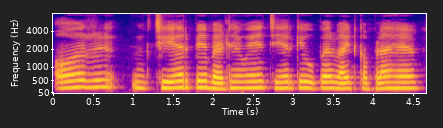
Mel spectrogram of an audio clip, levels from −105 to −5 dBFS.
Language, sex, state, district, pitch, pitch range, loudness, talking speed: Hindi, female, Jharkhand, Ranchi, 225 Hz, 220-240 Hz, -15 LUFS, 140 wpm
